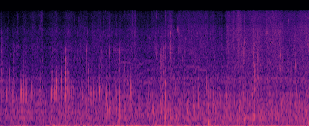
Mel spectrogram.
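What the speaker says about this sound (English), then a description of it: "And you're gonna use beef broth. You're gonna pour this over here like this." Beef broth pours into a pot for oxtail, a steady bubbling, splashing liquid patter at close range, continuous throughout with no talk.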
